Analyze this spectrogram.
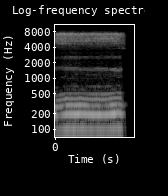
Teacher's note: if you say the word z, you can feel the vibration on your Adam's apple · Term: voiced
